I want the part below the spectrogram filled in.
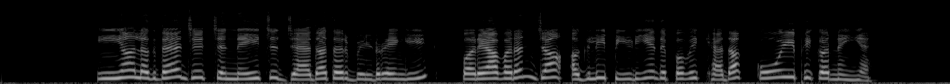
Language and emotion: Dogri, disgusted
